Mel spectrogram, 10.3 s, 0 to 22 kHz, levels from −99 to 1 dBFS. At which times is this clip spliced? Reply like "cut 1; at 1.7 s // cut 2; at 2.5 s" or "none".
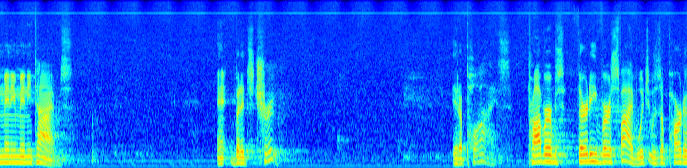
none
